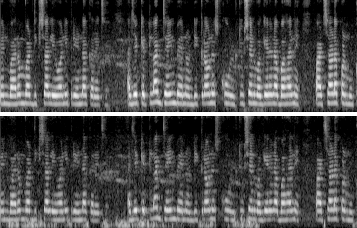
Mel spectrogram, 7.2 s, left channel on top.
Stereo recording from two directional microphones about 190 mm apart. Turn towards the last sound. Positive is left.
turn(degrees=35)  # may be behind; listen again after turning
